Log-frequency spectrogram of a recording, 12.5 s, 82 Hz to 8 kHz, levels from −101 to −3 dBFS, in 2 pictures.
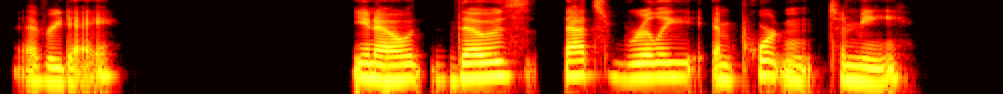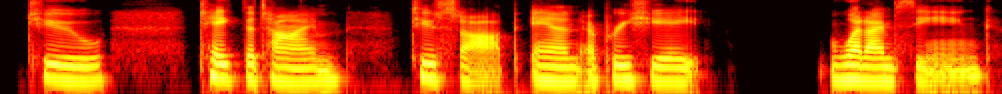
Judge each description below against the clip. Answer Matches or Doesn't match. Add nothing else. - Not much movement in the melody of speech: Doesn't match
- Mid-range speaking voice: Matches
